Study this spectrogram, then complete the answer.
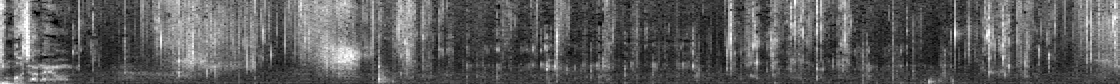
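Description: A young man chews crunchy fried chicken noisily.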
